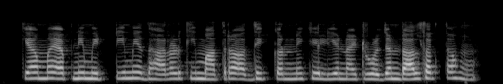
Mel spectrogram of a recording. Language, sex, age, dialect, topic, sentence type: Hindi, female, 25-30, Awadhi Bundeli, agriculture, question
